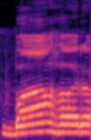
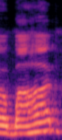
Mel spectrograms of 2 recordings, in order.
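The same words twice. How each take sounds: First: बाहर split as बा, ह, र; letter by letter. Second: Said in the usual way. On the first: Shown as a demonstration. Teacher reading for beginners, बाहर letter by letter. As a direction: sound out बाहर with a long first syllable. Teacher spells word out, then blends.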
